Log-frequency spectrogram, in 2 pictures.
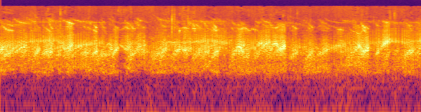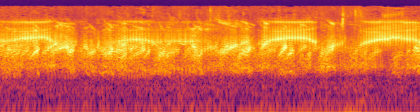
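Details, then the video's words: Frogs in the water keep up a crowded croaking chorus, with rising, looping notes repeating every second or two above the steady background of many callers. "Frog sound in the water"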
